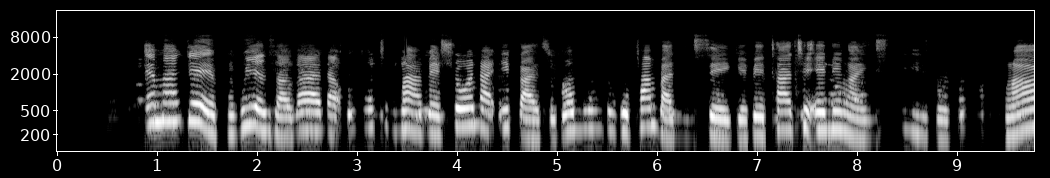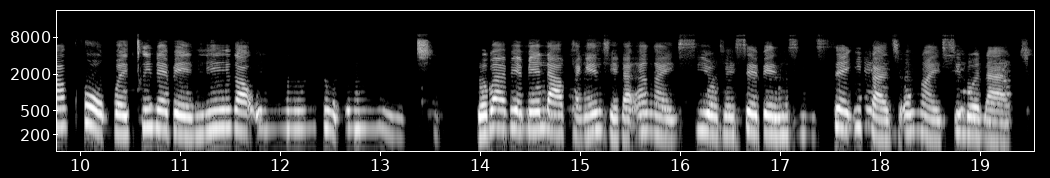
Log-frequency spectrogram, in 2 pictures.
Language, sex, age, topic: North Ndebele, female, 25-35, health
